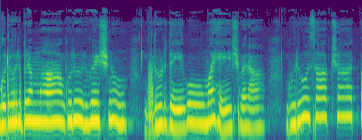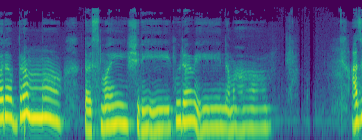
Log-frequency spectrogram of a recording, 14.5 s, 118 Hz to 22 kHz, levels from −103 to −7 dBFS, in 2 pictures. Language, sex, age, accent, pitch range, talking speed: Marathi, female, 50-69, native, 185-250 Hz, 55 wpm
